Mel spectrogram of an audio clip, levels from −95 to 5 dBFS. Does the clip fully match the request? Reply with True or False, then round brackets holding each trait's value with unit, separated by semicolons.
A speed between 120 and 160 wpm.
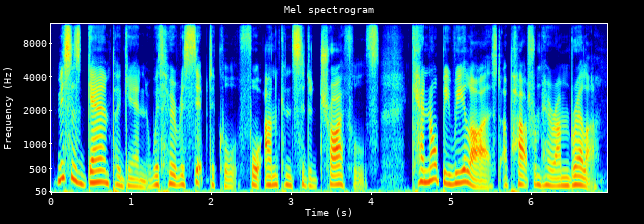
True (140 wpm)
